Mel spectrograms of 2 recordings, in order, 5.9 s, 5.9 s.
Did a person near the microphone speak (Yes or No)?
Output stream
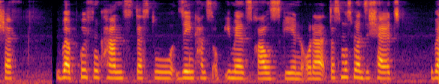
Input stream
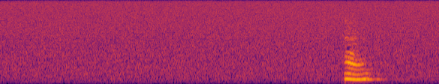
Yes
